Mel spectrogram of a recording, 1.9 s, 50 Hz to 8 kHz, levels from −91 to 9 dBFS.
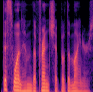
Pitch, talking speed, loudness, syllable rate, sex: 95 Hz, 255 wpm, -20 LUFS, 5.8 syllables/s, male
